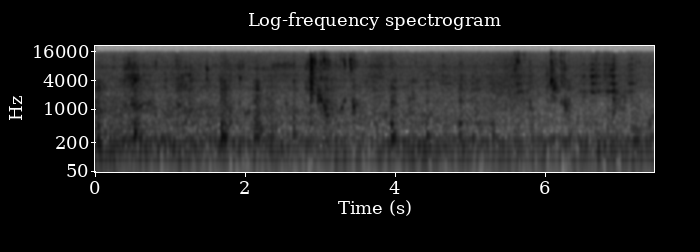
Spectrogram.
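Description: Faint chewing and biting of battered fried bananas, with scattered small crunches and clicks and one sharper click about three seconds in.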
